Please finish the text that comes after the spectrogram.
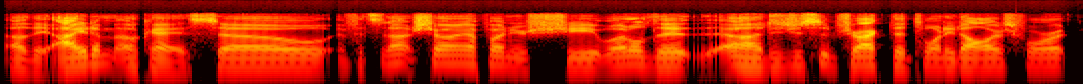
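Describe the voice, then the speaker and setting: A man speaking casually as game master of an online tabletop game, explaining things in a halting, rambling way. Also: medium pitch, steady tone, a bit bright, clear, resonant tone, no room sound, highs cut off.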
